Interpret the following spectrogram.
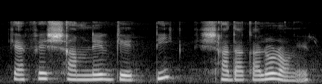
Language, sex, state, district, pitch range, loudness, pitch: Bengali, female, West Bengal, Alipurduar, 215-255 Hz, -16 LUFS, 225 Hz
